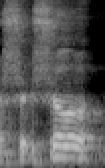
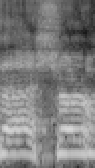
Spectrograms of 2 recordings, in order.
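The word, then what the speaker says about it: Xolo: Sholo. You have to pronounce. Okay, so you pronounce the French names, I pronounce the Mexican names. That's how it goes. Yeah. It's Sholo Mariduena, who's going to come in because he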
